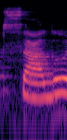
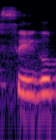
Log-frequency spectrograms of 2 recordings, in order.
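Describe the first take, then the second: First: The first vowel sounds like 'ah'. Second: The first vowel sounds like 'ay'. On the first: The speaker calls it wrong. "इसे आप सागो नहीं" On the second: The speaker calls it right. "इसे सेगो पढ़ेंगे"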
